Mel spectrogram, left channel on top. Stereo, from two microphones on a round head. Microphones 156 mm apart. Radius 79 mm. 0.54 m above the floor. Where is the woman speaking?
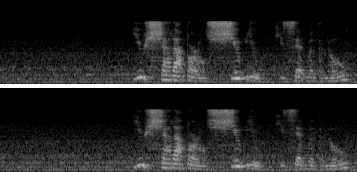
40° left (ahead or behind), 1.2 m.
